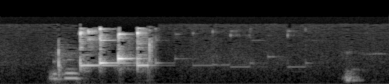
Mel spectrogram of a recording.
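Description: A short electronic phone ringtone melody plays once as an outgoing call is placed, a bright burst of chiming tones lasting about a second, followed by silence and a faint low blip near the end.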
